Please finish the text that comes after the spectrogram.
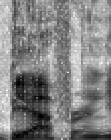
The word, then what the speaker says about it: Biafran: Biafran, yeah.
